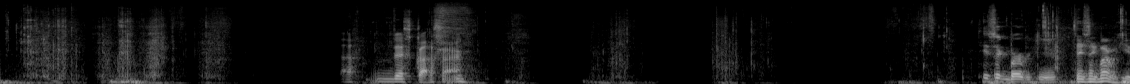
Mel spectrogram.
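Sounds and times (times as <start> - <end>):
someone biting into crisps: 0.0 - 2.2, 7.1 - 8.1, 9.1 - 11.2
speech: 3.5 - 4.8, 9.8 - 11.2.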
